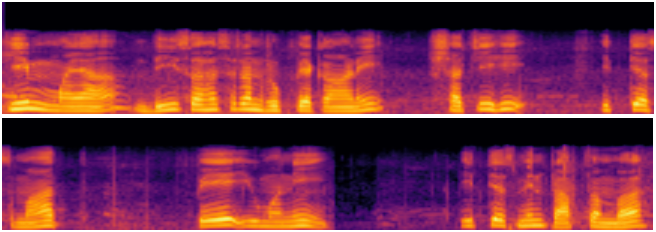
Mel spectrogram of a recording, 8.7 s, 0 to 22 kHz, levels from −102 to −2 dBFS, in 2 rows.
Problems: none marked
